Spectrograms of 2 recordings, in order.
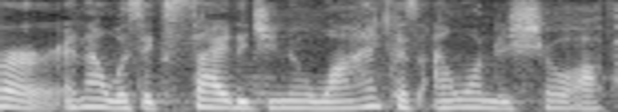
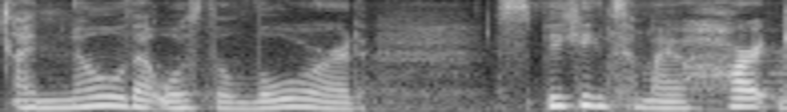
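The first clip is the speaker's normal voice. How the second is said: normal talking voice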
